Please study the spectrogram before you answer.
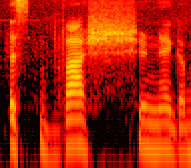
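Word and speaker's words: Schwarzenegger: the real pronunciation is vashnega because the w sounds like v oh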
